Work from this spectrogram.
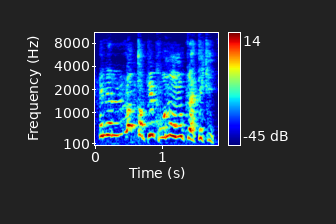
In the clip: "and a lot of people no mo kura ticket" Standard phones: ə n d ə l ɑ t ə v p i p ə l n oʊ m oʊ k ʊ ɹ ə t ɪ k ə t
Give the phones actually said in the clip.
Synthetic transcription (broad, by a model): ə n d ə l ɑ t ə v p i p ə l n oʊ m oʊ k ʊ ə t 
